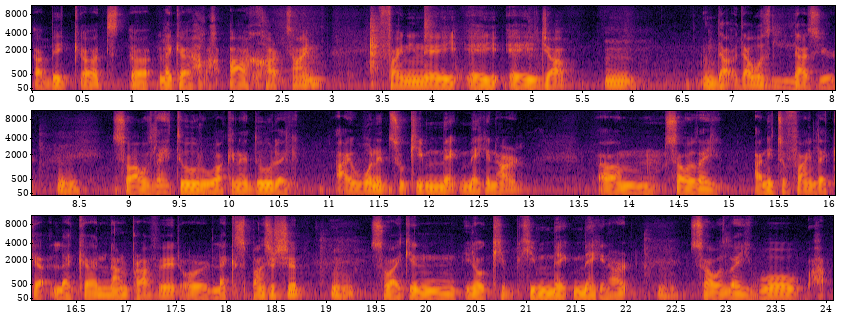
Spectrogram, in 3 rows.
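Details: Man in his 40s who stutters, onset noticed around age five or six; his father also stutters and he believes it runs in the family; stuttering.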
